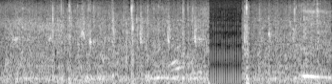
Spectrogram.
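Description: People talking over a constant noisy outdoor background. Near the end the sound drops out for a moment and comes back with a sharp click.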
